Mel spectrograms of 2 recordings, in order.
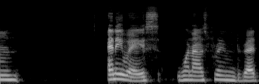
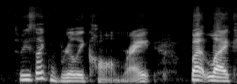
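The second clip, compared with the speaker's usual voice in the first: ordinary talk, nothing marked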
